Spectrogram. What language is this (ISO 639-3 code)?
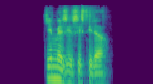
cat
